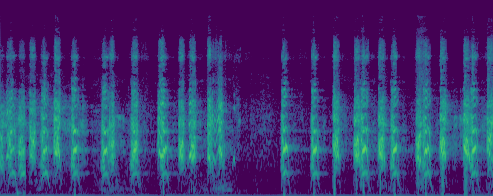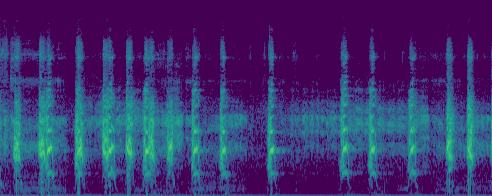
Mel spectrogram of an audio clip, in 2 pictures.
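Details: Finnish Spitz barking at a raccoon dog: long volleys of quick, high-pitched barks, several per second, broken by brief pauses near five and fifteen seconds, with a steady higher whine underneath in the later part.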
